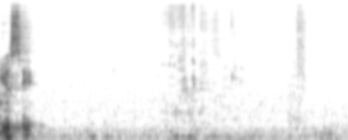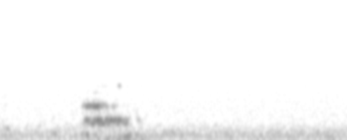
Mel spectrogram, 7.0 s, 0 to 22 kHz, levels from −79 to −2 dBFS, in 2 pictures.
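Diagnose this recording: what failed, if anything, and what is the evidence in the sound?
At 3.05 to 3.07 s the speech jumps abruptly forward with no silence or fill, and the two sides are spliced almost directly, so roughly a second of talk is simply gone. This is a skip ahead at the network and jitter-buffer stage: a run of audio was discarded, either lost in transit or dropped when the buffer overflowed, while later packets were already queued, and playback resumed from those, cutting the delay by about a second.

From 3.17 to 5.32 s the speech sounds hurried, running at about 113% of normal speed while the pitch stays unchanged. This is a jitter buffer speed-up, again at the receiver's buffer: it was holding more audio than its target, so it repeatedly removed short slices one or a few pitch periods long. Across that stretch roughly a third of a second was taken out, compressing the timing without shifting the pitch.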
